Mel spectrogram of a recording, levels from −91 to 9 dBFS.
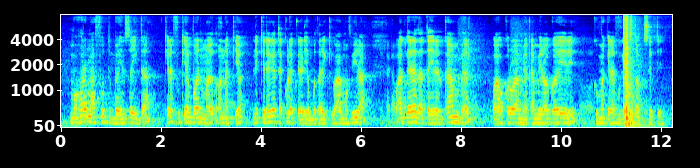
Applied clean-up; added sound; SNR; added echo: none; Motor vehicle (road); 6 dB; reverberation time 1.2 s.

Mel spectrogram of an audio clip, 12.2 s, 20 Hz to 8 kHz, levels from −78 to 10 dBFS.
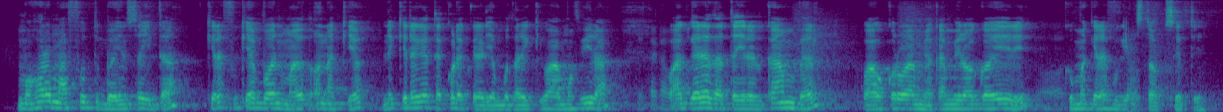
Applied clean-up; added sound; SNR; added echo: neural separator model SepFormer DNS4.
